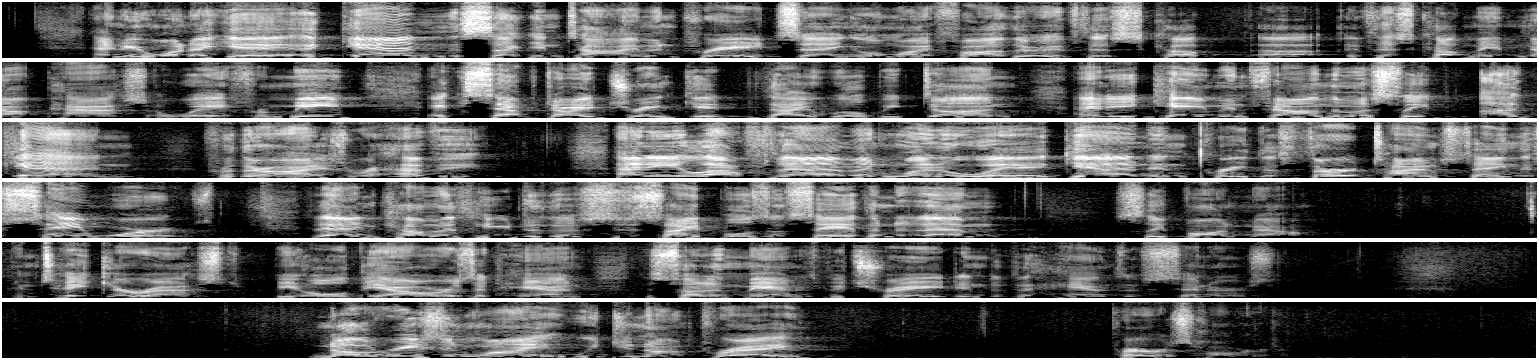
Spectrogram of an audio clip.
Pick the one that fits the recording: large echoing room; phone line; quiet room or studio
large echoing room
